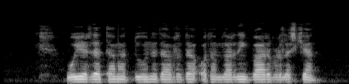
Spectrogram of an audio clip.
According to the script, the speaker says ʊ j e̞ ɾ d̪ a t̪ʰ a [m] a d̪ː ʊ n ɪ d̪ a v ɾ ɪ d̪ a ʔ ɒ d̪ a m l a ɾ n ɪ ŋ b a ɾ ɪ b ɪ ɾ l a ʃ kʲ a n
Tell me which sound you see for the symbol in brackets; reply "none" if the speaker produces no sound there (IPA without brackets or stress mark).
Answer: m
